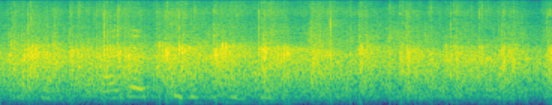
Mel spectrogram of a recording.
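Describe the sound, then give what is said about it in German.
Sustained audience applause at a conference, a dense, steady wash of many hands clapping at once with no pauses, with faint voices murmuring underneath. “Ihr dürft ruhig noch mal ordentlich klatschen.”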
